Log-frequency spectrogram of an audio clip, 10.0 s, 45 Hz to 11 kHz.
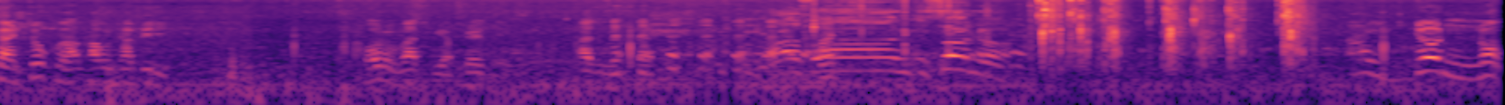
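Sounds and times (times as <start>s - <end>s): people clapping: 5.3s - 8.9s.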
